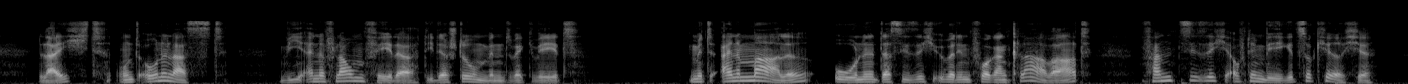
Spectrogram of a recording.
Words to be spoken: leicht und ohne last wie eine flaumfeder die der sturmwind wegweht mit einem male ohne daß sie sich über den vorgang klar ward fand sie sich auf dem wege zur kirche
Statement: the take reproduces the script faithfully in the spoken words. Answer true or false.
true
